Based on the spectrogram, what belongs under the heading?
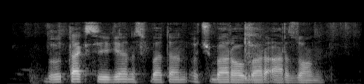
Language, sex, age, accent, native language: Uzbek, male, 25-34, Jizzax, Uzbek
